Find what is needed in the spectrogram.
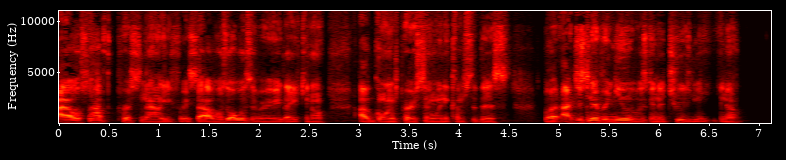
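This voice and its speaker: A man's fairly low voice at a very fast pace, over a quiet background. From Montreal, Quebec. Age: 20s. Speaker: rapper and singer. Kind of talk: interview. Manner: animated.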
